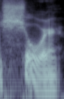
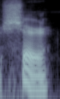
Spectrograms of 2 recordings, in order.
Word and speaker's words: sure: But su does not always mean a sh. So I can say the word sue, right, to sue someone, sue, right? That's not a sh. But if I say sure or sure, it's pronounced as sh, okay?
